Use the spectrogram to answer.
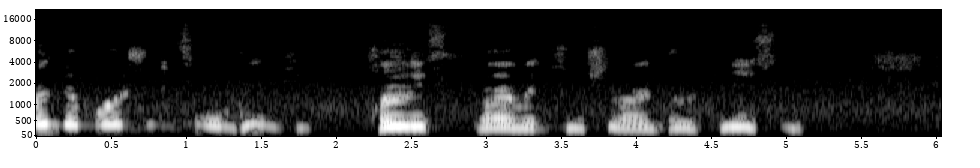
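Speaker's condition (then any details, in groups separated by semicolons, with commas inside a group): Traumatic brain injury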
